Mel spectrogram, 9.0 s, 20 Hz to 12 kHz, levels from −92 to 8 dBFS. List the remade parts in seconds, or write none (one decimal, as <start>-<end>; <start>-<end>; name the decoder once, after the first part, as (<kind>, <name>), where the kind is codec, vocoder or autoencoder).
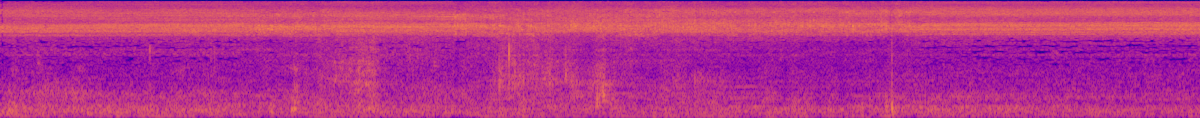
1.8-2.5 (codec, SNAC); 3.4-6.9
